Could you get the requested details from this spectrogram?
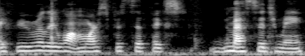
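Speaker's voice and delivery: usual speaking voice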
